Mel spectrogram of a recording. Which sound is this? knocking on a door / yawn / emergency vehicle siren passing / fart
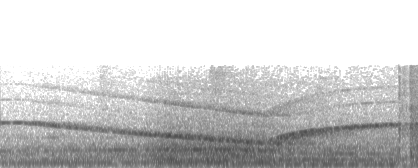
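emergency vehicle siren passing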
